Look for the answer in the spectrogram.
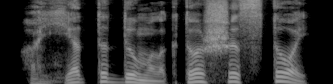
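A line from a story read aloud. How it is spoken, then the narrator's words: Barely audible woman warrior. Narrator (Russian): еле слышно произнесла женщина-воин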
